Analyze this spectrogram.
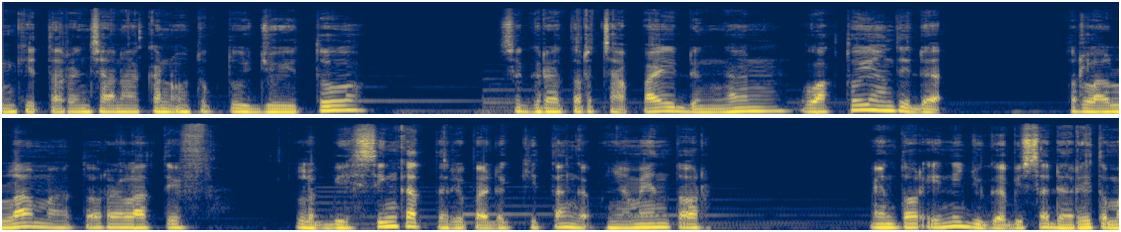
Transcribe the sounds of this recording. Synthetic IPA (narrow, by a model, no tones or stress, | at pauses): mkit̪aɾəɲt͡ʃanakanunt̪ʊk̚t̪ud͡ʒuit̪u | səɡəɾat̪ərt͡ʃapajdəŋanwak̚t̪ujaŋt̪idaʔ | t̪ərlalulamaət̪awɾelat̪ɪf | ləbɪhsiŋkat̪̚daɾipadakit̪aŋɡaʔpuɲamɛnt̪ɔr | mɛnt̪ɔɾʔḭnid͡ʒuɡabisadaɾit̪əm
